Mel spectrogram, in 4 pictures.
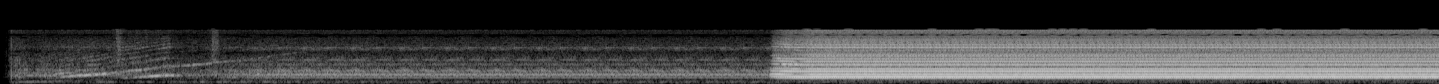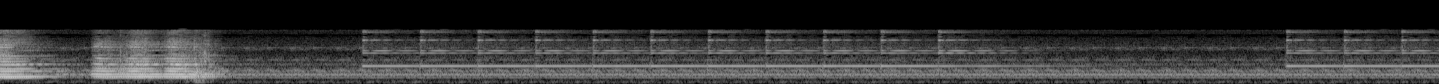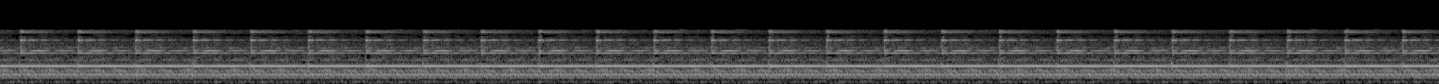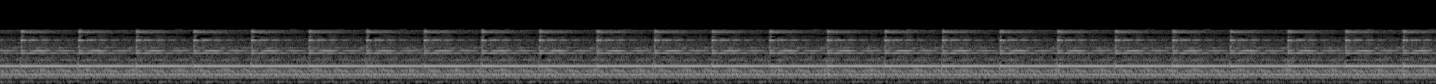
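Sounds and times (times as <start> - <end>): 
F40PH diesel locomotive train: 0.0 - 57.5.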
